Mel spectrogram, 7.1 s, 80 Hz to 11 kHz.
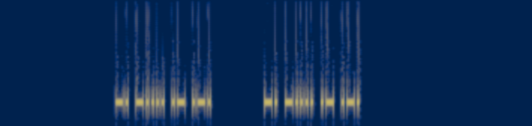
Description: Morse code, heard as a keyed tone, about 34 wpm, 700 Hz. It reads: N6AR N6AR
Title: USA Call Signs - 4 Characters - Repeated 2x - 35wpm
